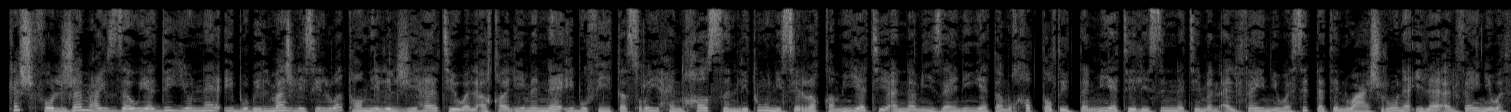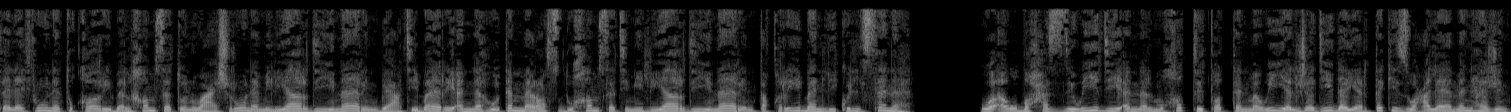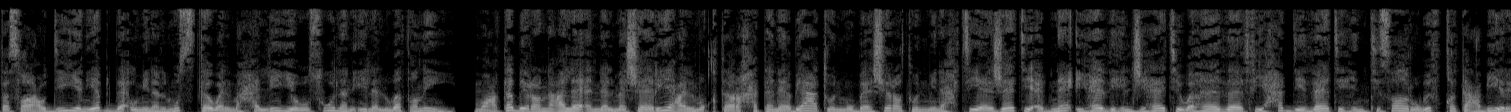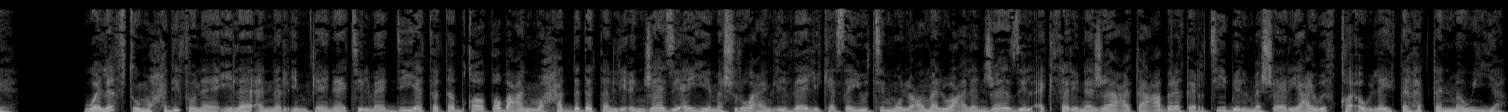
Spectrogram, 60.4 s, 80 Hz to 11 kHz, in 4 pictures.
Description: كشف الجمعي الزويدي النائب بالمجلس الوطني للجهات والأقاليم النائب في تصريح خاص لـ”تونس الرقمية” أن ميزانية مخطط التنمية لسنة 2026-2030 تُقارب الـ25 مليار دينار باعتبار انه تم رصد 5 مليار دينار تقريبا لكل سنة.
